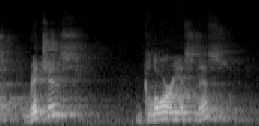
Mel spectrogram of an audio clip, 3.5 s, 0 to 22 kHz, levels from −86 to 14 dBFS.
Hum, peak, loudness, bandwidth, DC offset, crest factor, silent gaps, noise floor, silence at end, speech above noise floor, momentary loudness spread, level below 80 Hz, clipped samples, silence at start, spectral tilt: 60 Hz at -50 dBFS; -4 dBFS; -22 LUFS; 9.4 kHz; under 0.1%; 20 dB; none; -53 dBFS; 0.35 s; 32 dB; 20 LU; -64 dBFS; under 0.1%; 0 s; -7 dB/octave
